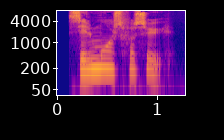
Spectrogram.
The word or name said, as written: selvmordsforsøg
